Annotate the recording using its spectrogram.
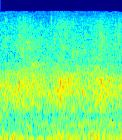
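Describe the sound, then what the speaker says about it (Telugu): A church congregation claps together in praise of God, a steady, dense wash of many hands filling the room for the whole moment, with no voices standing out. "మరి ఒకసారి చప్పట్లు కొట్టి దేవుని స్తుతి."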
